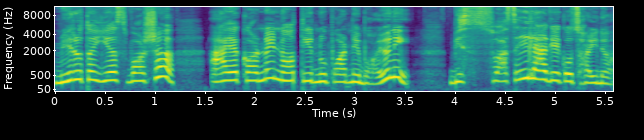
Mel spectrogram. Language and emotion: Nepali, surprised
